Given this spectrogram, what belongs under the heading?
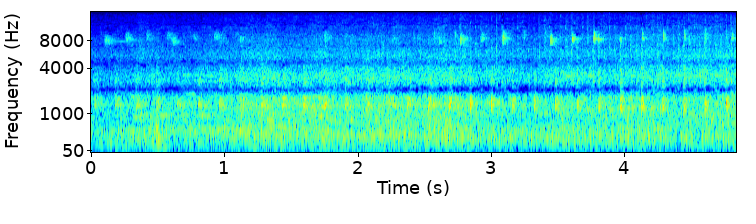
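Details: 2008 Nissan Frontier 2.5 diesel, 187,886 km, slow to start: loud even knock near three beats a second at idle, hammering when throttle is blipped and released; burnt head gasket leaking between cylinders.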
